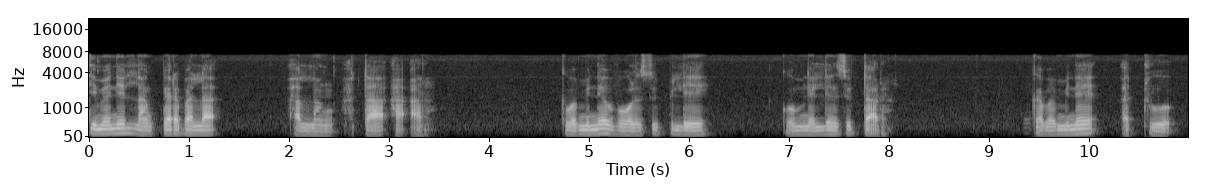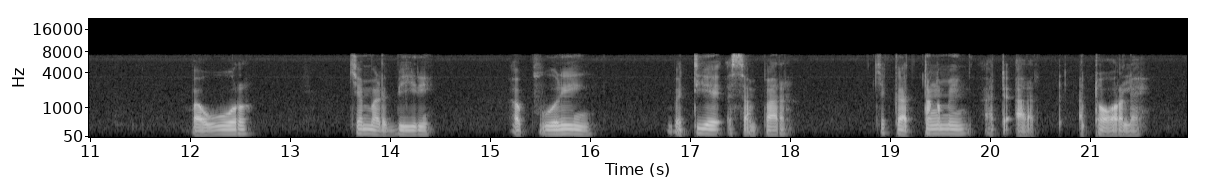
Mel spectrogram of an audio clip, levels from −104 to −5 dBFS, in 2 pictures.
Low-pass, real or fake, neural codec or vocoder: 7.2 kHz; real; none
